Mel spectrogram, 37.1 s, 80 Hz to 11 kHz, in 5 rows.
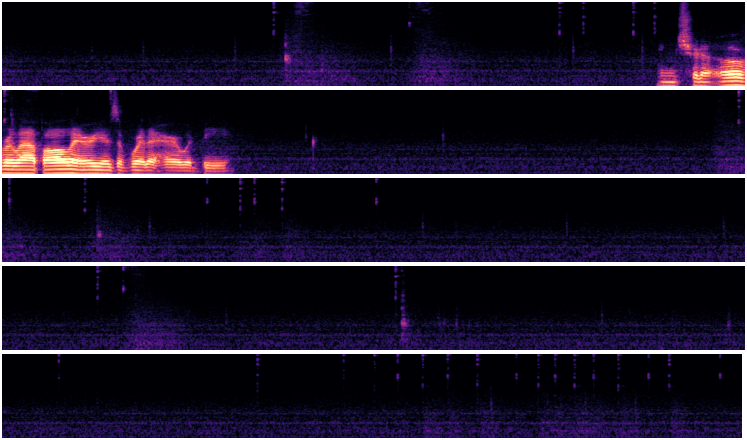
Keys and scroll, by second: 3.4-3.7 typing, 7.9-8.7 typing, 16.2-16.9 typing, 18.0-18.7 typing.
